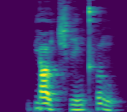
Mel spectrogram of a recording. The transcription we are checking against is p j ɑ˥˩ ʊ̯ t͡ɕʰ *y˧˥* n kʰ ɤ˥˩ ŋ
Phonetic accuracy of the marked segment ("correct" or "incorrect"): incorrect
